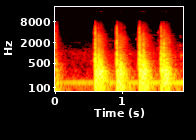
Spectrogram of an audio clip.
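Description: A fist bangs four times on the bottom of a plastic water softener brine tank, giving short, dull, hollow thunks over a steady low hum. The hollow sound shows the salt has bridged above an empty space at the bottom of the tank.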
